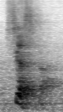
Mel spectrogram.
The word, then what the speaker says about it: siesta: So, in Spanish, there's a word Well, you can think of it as basically siesta, but because the Spanish rule obligatorily compresses here, you get siesta. That's the actual pronunciation, and it actually has two syllables.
